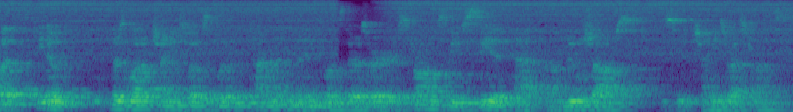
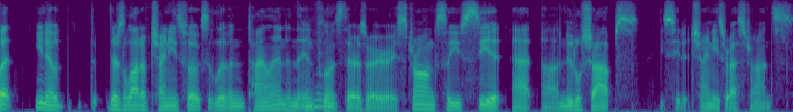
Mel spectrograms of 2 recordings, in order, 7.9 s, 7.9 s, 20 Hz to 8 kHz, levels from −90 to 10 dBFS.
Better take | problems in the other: second | background sound (Hiss); 16 dB below the speech // room echo; dies away in 1.1 s

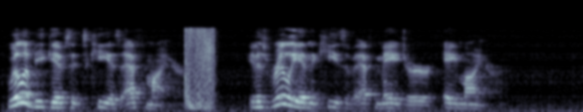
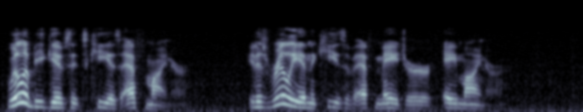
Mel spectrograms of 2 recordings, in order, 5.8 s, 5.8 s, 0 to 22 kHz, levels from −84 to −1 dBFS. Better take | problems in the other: second | background sound (Domestic sounds, home sounds); 5 dB below the speech // room echo; dies away in 0.3 s

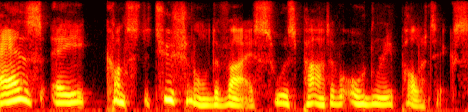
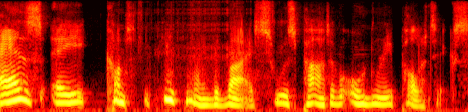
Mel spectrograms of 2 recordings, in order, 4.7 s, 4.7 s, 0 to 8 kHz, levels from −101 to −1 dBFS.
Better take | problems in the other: first | noise reduction (neural separator model SepFormer DNS4)

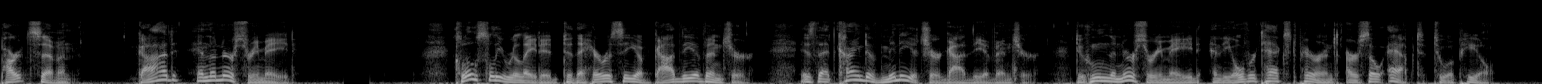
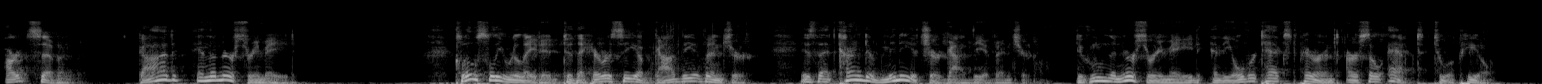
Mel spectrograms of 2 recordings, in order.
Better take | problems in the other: first | noise reduction (neural mask model DeepFilterNet 3)

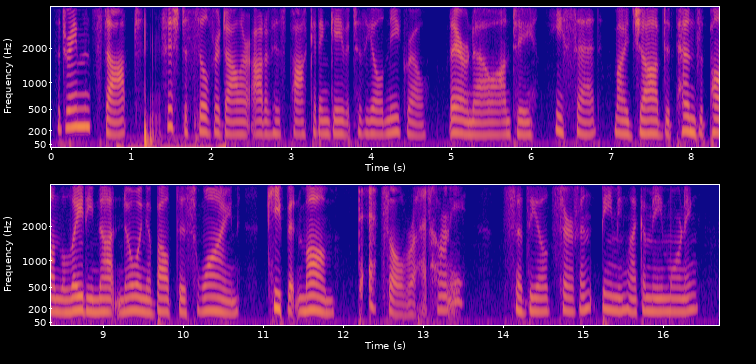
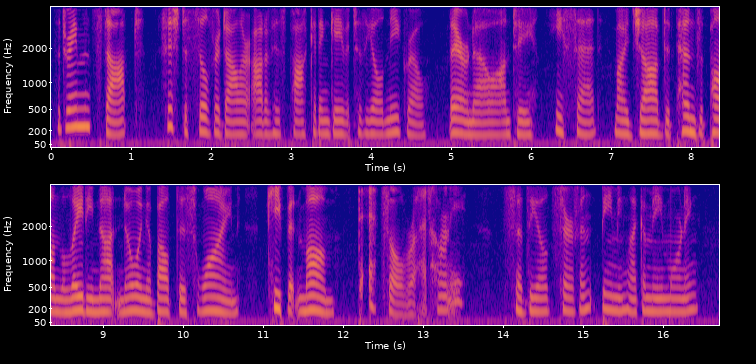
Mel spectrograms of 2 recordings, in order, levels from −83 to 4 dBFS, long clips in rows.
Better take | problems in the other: second | noise reduction (neural separator model SepFormer DNS4)

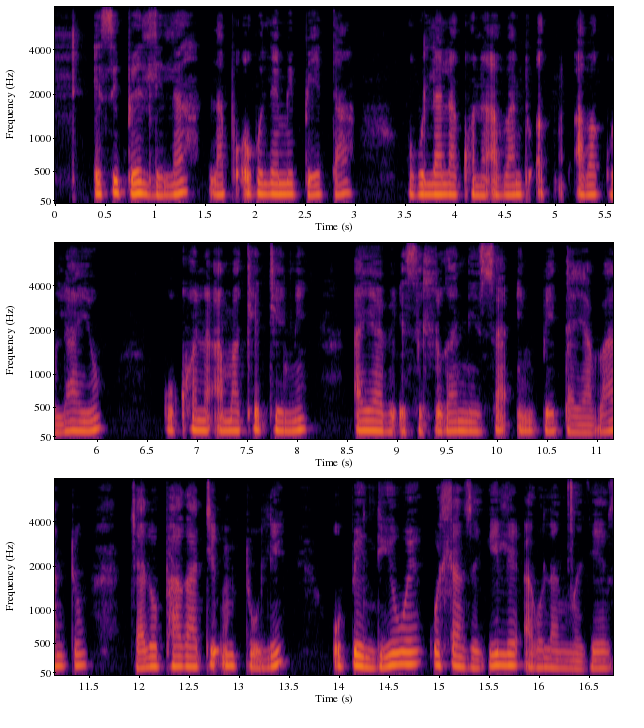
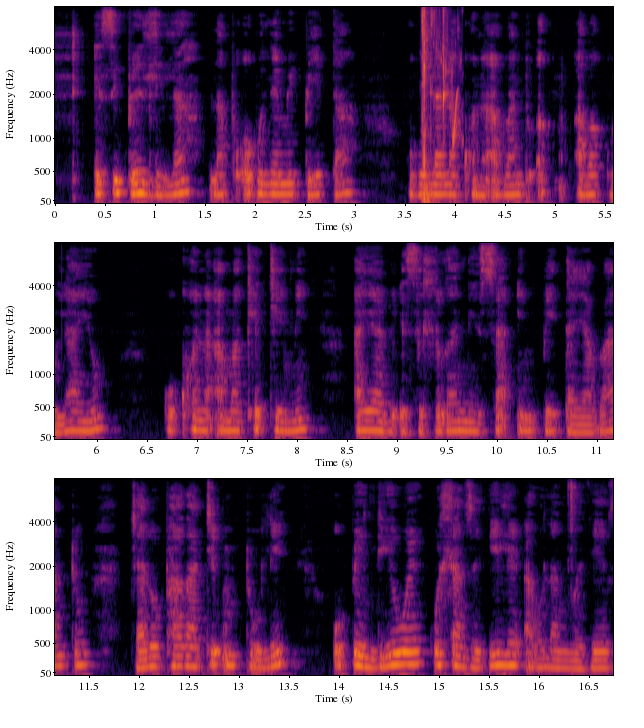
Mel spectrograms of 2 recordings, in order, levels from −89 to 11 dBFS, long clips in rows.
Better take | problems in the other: first | background sound (Drip / Splash, splatter); 4 dB below the speech // room echo; dies away in 0.2 s

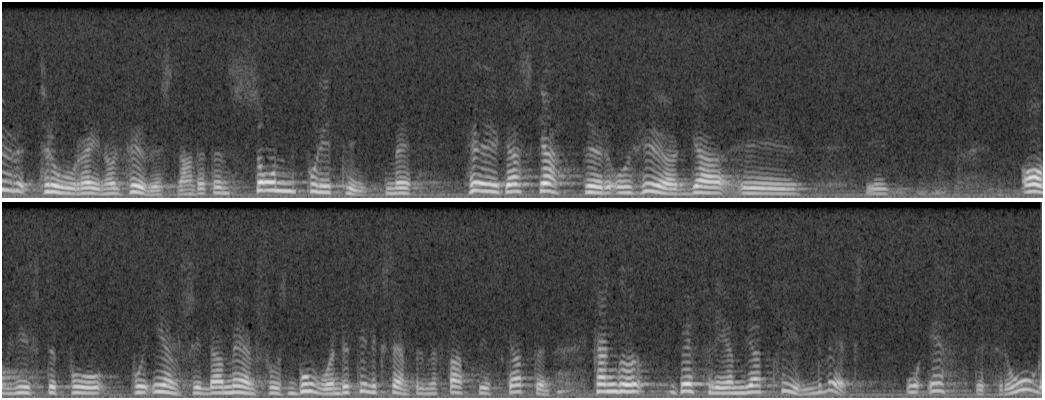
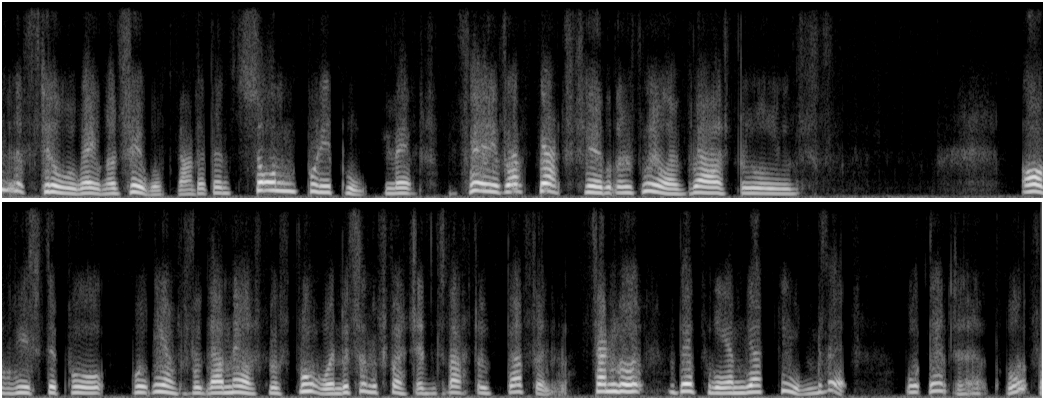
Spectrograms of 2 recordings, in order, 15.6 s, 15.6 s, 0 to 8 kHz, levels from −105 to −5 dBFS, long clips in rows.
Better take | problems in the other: first | noise reduction (neural diffusion model UNIVERSE++)

